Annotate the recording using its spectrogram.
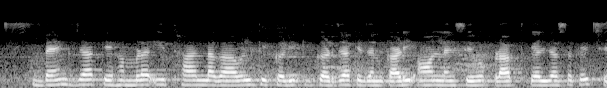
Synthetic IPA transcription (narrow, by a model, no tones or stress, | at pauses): bɛ̃ŋkd͡ʒakeɦəmɾaʔit̪ʰaləɡaʋəlkekəɾikikəɾd͡ʒaked͡ʒənkaɾiʔɔnlainseɦopɾap̚t̪kɛld͡ʒasəkɛt̪t͡ʃʰɛ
